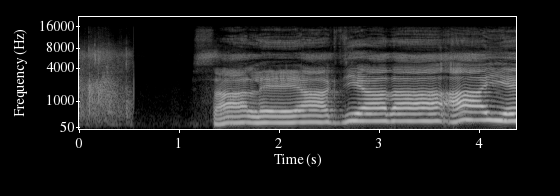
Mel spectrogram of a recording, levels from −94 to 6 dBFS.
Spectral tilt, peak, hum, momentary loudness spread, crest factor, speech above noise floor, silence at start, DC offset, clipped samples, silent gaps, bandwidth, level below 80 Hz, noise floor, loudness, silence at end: -4.5 dB/octave; -10 dBFS; none; 14 LU; 14 dB; 54 dB; 0 s; under 0.1%; under 0.1%; none; 16 kHz; -84 dBFS; -76 dBFS; -23 LUFS; 0 s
